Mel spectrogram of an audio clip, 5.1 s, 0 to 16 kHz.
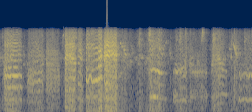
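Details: At 7 am, a one-year-old captive Quaker parakeet practises learned words during its wake-up call. Rough, quavering squawks and chattering phrases repeat in short bursts, and other birds in the room join in.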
